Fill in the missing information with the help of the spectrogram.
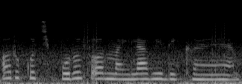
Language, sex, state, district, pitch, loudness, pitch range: Hindi, female, Uttar Pradesh, Gorakhpur, 255 Hz, -30 LUFS, 235-280 Hz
